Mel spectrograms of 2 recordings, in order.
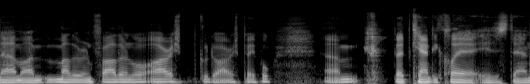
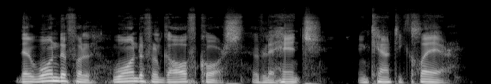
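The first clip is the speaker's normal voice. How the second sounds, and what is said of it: Deliberately poor put-on Irish accent. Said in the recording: “That's a very bad Irish impersonation, but I love the Irish accent”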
